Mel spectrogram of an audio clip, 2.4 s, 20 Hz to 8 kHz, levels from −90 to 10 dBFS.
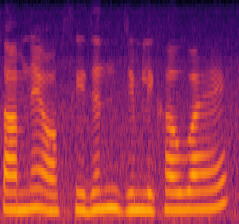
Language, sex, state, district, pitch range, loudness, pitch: Hindi, female, Uttar Pradesh, Lucknow, 225-240 Hz, -14 LUFS, 230 Hz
